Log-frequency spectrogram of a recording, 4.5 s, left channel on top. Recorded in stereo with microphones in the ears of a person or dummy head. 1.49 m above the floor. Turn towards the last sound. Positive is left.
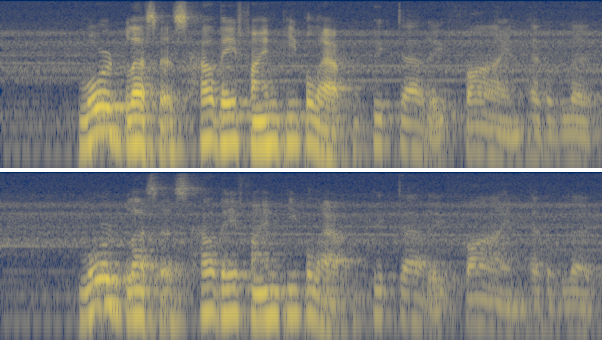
turn(degrees=15)  # may be behind; listen again after turning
